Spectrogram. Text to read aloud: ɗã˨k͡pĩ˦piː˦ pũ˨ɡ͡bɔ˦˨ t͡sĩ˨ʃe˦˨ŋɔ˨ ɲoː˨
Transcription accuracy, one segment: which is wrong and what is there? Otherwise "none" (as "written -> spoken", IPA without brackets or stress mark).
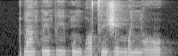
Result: none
